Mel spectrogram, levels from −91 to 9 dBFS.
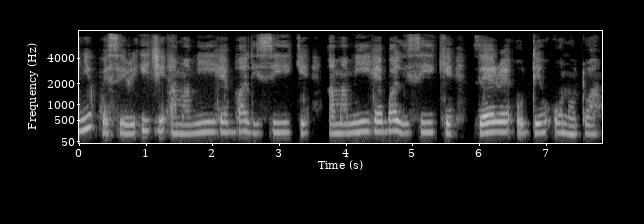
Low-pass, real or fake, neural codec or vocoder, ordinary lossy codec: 7.2 kHz; real; none; AAC, 32 kbps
